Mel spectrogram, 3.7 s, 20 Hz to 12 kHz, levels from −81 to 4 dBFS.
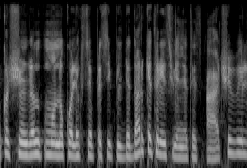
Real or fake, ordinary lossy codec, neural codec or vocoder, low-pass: real; AAC, 64 kbps; none; 10.8 kHz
